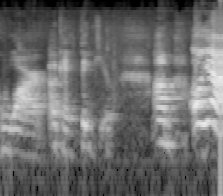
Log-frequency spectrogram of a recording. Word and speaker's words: guar: It's pronounced guar gum. Okay, so not gar, but guar.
